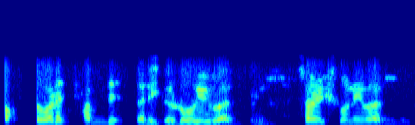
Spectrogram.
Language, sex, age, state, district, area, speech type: Bengali, male, 18-30, West Bengal, Kolkata, urban, conversation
